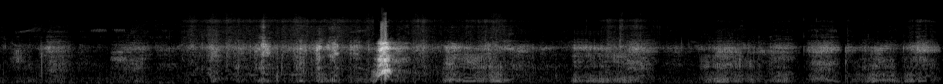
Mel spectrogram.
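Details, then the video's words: Dogs fighting among themselves, a stretch of scuffling growls, yelps and barks, with one loud sharp crack midway and a steady high whine throughout. "When Dogs🐕 fight among themselves !!!! | Canis lupus familiaris fights"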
